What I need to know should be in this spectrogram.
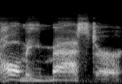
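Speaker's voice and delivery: acted, mild half-shouted yell. Retelling a scene where a captor yells at chained women: imitating someone yelling. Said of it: "yelling at them".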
